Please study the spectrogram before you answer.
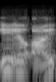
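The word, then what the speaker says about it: Cali: Like, I heard Ali, like Ali, A-L-I, is like C-A-L-I in Somali. And then you still pronounce it Ali, like silent C.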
